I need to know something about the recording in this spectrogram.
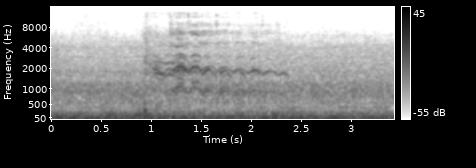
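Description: A cat gives a warbling trill.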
